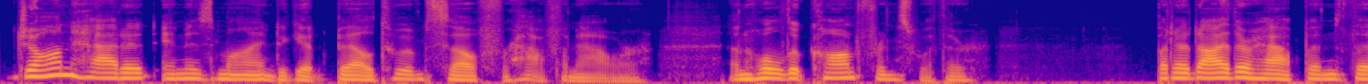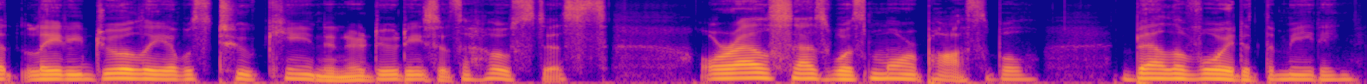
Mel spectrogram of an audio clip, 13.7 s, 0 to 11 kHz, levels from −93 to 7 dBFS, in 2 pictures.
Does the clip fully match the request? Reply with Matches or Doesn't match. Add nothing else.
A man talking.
Doesn't match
